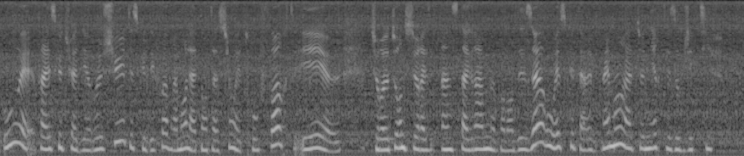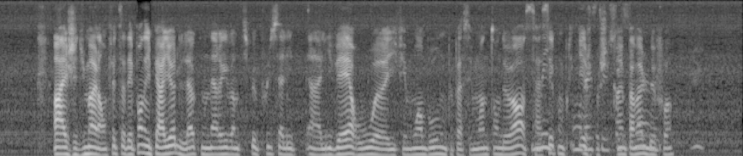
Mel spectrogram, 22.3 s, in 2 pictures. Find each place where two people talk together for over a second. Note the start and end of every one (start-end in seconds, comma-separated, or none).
19.2-21.1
